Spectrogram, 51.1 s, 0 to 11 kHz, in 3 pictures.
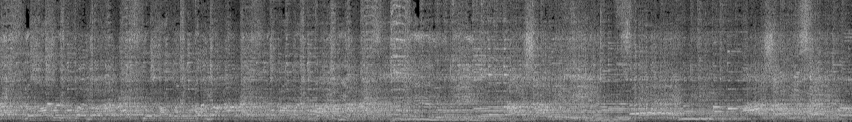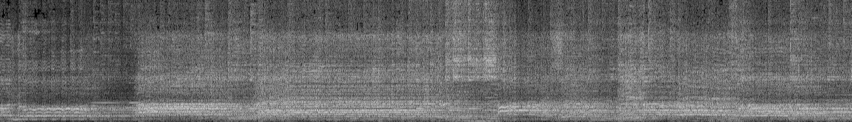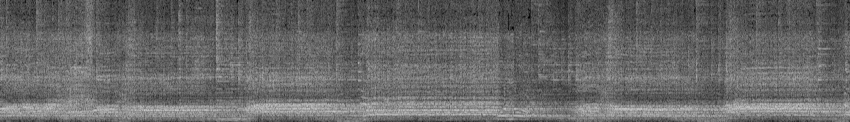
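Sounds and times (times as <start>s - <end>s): choir singing long chords: 0.0s - 0.7s, 4.0s - 17.8s, 18.6s - 51.0s.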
